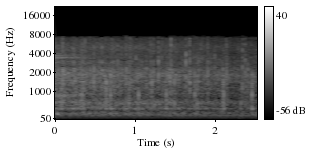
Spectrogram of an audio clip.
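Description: Audience applause at a university law school commencement ceremony, a steady dense patter of clapping from a large crowd that holds evenly for a few seconds with no speech over it.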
